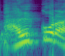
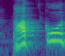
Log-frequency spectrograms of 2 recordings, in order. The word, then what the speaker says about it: 밟고: 우리는 밝고라 해. 근데 원래 표준 발음은 밥이야. 선생님이 지민이를 밥고 지나갔어.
